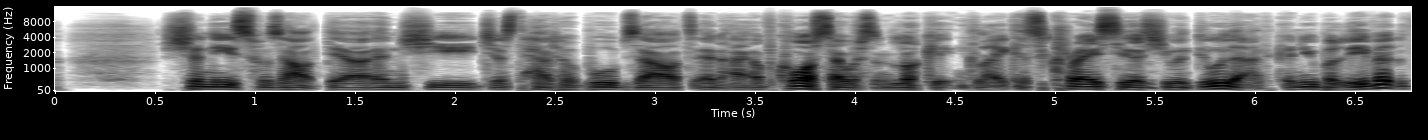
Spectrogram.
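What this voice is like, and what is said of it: Put-on German accent. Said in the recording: “Doesn't even sound like that. ... That's pretty close. ... The German accent. ... I think I nailed it.”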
